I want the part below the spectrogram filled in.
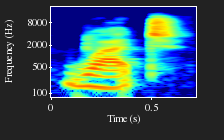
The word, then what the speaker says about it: what: So we've got what, spelled with an A, but you say it like a short U, what.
